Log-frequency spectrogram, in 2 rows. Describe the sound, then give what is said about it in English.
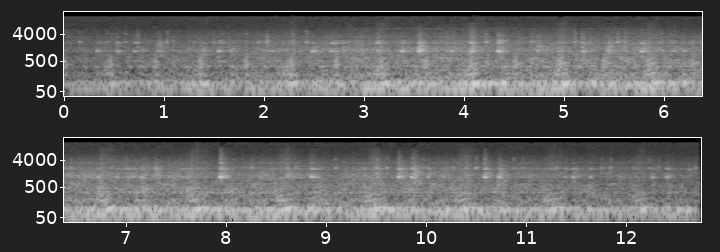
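A steady roar of a stream turning the millstones of water mills at Siklis, at 8,000 feet, where the stream drops 4,000 feet and 30 or 40 mills grind night and day; a deep continuous rumble with scattered knocks and clatters on top, loud and even, with no voices. “You are there when you hear the roar of the stream turning the millstones of Siklis.”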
